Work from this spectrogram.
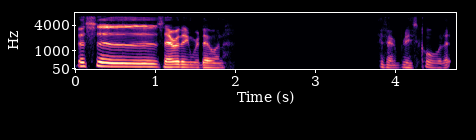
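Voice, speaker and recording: Higher-pitched man, bright and casual. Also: normal speed, clear, resonant tone, dry recording, highs cut off. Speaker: tabletop game player. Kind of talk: casual game-table chat.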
